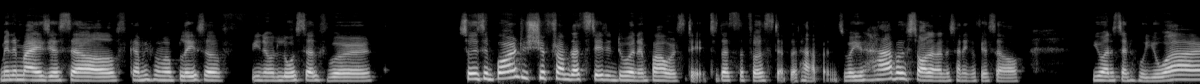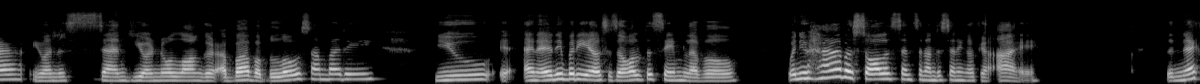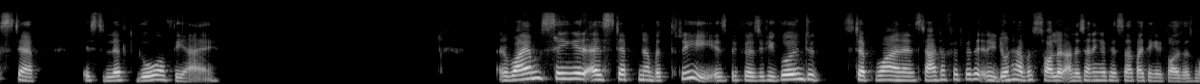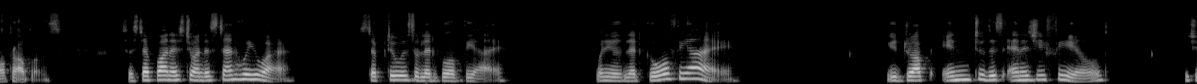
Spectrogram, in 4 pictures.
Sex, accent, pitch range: female, Indian, 175-225 Hz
